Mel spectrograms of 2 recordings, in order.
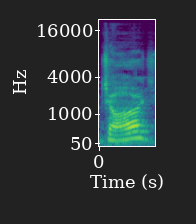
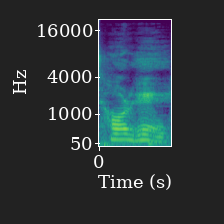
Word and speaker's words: Jorge: r g e but it's not George it's horge yeah it's Portuguese Spanish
